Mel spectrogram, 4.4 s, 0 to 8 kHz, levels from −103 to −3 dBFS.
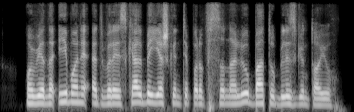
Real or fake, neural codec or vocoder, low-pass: fake; codec, 16 kHz, 1 kbps, X-Codec, WavLM features, trained on Multilingual LibriSpeech; 7.2 kHz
